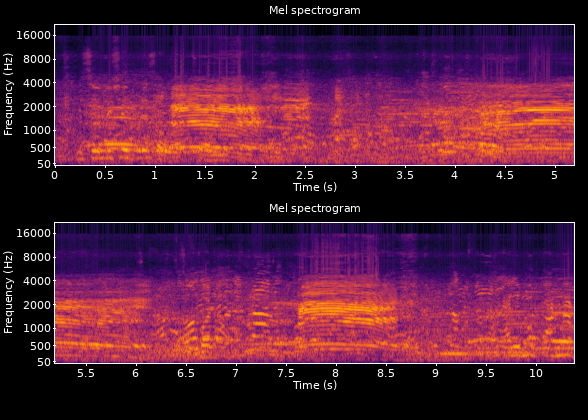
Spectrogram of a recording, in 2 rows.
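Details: Sahiwal calves for sale at Ambari haat market, Kushtia, Bangladesh, 24 May 2024; several loud, harmonic bawling moos, each about a second long, come in bursts over continuous background talk from the market crowd.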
